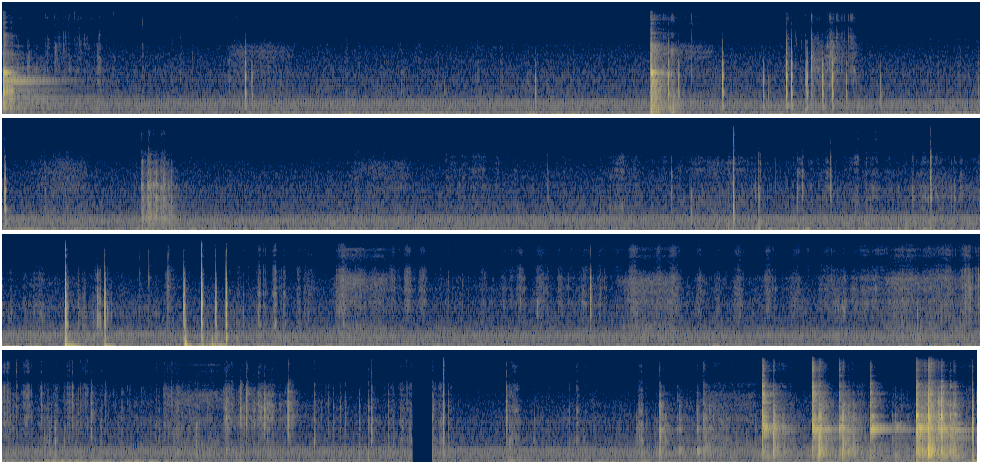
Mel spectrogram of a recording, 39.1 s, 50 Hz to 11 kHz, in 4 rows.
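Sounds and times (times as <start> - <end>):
sharp knocks on a pot: 0.0 - 0.5
powder poured and stirred: 0.0 - 2.6, 21.9 - 33.4.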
